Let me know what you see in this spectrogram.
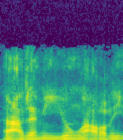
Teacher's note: هشام إذن يقرأها بهمزة واحدة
